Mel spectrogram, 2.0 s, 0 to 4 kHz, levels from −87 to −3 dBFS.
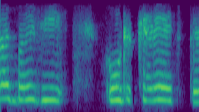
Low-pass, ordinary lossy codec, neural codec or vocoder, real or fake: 3.6 kHz; AAC, 24 kbps; codec, 16 kHz, 1.1 kbps, Voila-Tokenizer; fake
